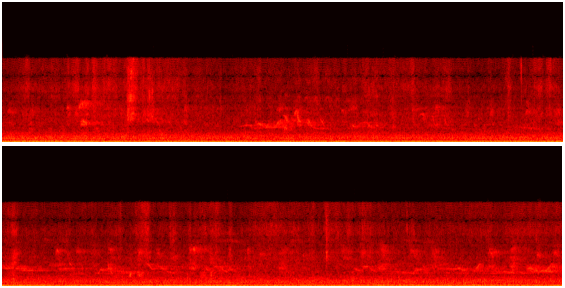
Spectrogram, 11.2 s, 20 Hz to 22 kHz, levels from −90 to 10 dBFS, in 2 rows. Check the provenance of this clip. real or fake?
fake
